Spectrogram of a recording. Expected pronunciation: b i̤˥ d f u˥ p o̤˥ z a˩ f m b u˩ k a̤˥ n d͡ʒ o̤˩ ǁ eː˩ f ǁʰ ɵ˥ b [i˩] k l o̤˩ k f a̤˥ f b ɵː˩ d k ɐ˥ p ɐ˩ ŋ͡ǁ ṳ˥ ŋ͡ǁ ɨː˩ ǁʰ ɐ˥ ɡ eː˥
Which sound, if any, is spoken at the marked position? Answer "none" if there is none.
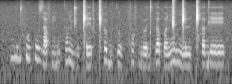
ɨ˩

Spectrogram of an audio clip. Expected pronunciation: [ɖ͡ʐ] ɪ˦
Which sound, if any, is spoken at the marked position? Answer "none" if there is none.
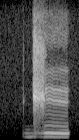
d͡ʒ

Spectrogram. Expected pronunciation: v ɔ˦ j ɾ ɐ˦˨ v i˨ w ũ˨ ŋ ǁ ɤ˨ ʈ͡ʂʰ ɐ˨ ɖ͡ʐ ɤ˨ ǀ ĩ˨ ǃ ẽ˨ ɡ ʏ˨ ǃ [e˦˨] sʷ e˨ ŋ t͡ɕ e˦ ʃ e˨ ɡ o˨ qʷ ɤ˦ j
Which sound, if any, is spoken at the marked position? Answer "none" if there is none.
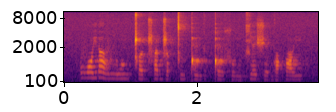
e˨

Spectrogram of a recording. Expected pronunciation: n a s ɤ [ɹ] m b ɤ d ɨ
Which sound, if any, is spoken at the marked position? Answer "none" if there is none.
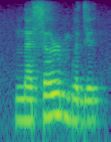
ɹ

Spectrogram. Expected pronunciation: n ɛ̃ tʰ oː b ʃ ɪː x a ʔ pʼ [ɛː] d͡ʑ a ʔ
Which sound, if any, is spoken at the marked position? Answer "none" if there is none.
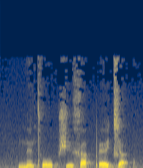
ɛː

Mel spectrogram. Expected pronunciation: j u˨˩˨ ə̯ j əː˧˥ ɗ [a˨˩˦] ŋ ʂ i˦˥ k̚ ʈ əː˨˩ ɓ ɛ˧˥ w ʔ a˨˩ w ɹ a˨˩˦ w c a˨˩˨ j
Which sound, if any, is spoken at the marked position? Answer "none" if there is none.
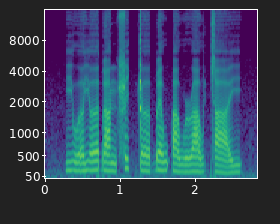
a˨˩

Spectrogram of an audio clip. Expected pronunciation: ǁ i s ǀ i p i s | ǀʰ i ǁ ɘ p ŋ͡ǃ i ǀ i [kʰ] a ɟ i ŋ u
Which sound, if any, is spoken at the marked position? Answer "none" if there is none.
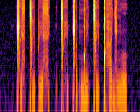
ǃʰ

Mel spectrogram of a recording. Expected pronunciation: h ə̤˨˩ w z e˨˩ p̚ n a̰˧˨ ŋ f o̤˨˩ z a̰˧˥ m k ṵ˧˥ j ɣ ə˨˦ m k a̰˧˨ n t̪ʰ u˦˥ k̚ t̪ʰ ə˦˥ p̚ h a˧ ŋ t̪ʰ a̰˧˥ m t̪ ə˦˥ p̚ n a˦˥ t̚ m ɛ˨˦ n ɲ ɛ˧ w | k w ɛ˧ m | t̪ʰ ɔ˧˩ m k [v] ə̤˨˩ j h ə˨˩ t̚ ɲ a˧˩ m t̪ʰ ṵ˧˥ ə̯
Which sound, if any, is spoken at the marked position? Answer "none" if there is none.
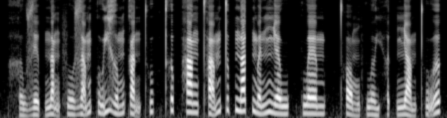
w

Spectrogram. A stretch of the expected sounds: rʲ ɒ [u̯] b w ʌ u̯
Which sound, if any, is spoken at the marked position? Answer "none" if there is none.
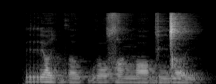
i̯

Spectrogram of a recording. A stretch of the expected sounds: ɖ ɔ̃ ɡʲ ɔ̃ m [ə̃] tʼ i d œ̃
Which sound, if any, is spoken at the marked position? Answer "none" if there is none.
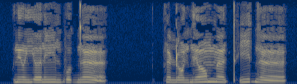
œ̃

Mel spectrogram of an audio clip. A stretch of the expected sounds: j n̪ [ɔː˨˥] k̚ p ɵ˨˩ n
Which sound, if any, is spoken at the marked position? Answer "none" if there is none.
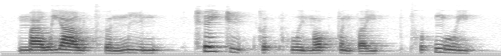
ɔː˧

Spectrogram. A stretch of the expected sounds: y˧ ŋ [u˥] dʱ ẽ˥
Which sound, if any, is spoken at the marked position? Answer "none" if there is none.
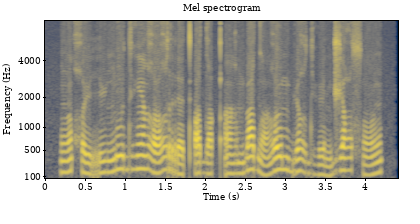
u˥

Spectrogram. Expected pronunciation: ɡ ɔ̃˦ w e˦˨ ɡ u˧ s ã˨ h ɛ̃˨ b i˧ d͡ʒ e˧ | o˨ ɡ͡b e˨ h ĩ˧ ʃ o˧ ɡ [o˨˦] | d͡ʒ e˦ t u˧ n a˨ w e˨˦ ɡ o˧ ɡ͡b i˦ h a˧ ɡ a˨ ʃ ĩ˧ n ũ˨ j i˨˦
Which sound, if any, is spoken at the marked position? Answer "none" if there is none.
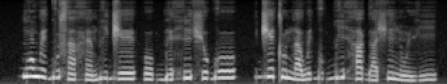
o˦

